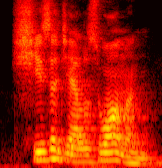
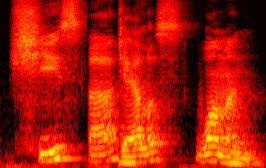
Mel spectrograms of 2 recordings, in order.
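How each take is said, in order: First: "She's a jealous woman" in one linked run; joined up. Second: "She's, a, jealous, woman" with gaps; slow, separated model. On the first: Teacher repeats the answer, words joined. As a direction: link "She's a" and carry on without gaps. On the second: Teacher models the answer, word by word. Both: Shown as a demonstration.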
